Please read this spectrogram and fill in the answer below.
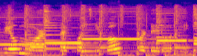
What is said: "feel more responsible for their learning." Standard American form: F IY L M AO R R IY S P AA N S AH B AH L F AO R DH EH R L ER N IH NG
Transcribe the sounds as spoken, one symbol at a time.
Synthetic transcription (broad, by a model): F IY L M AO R R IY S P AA S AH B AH L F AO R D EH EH L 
